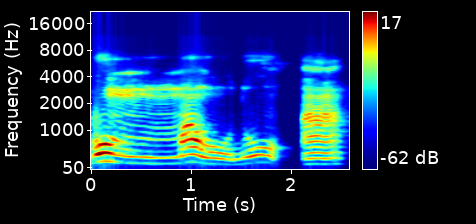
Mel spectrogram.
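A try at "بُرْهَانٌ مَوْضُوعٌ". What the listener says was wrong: Ahnya pendek. Ayo lagi.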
